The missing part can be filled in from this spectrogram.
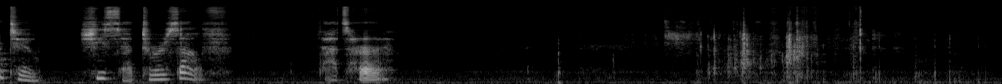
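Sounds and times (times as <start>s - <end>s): book pages rustling: 5.4s - 10.0s.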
